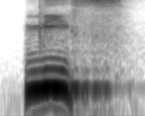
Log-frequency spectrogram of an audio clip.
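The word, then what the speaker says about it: gneiss: SCH ist slate marble niece g n e i s s g silent knees philite p-h-y-l-l-i-t-e polite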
